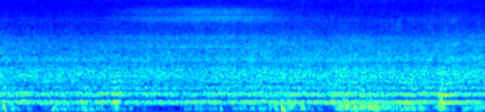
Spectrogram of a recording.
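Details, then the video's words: Steady hum of honey bees around a hive in an apiary, a thick continuous buzz with a few brief brighter tones from passing bees rising above the drone. "Busy Bees Buzzing Sound"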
